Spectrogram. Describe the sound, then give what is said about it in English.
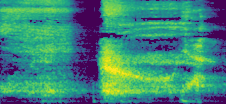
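Several people take a big breath together: a soft drawn-in inhale, a brief pause, then a louder, breathy exhale followed by another gentler breath, with no talking. “So let's all take a big breath together.”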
